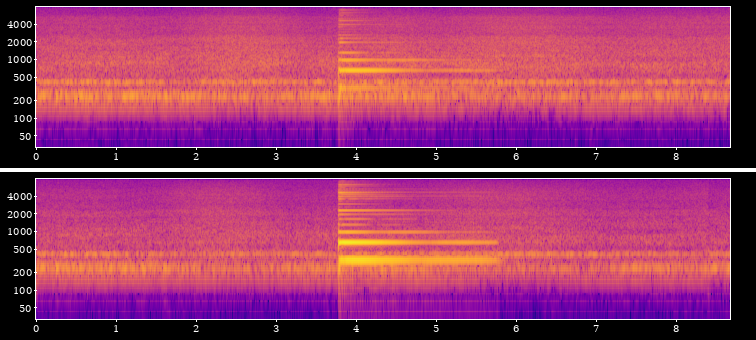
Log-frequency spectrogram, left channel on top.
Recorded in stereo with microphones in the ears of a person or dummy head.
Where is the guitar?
35° right (ahead or behind), 1.3 m.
